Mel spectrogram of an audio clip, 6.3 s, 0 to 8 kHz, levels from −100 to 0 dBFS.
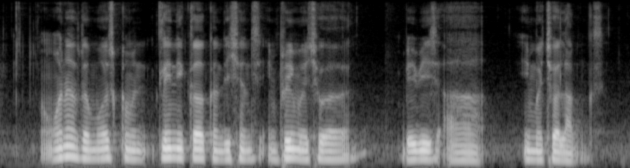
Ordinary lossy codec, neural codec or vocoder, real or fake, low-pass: none; none; real; none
